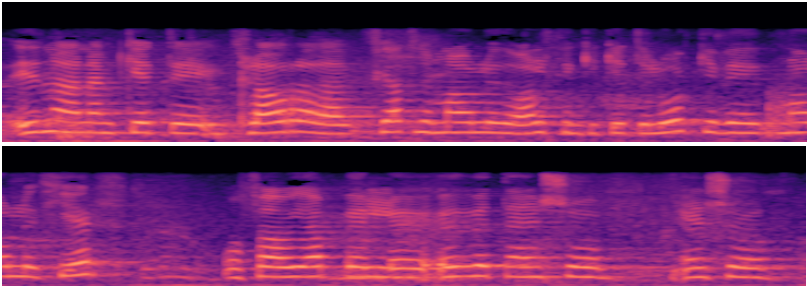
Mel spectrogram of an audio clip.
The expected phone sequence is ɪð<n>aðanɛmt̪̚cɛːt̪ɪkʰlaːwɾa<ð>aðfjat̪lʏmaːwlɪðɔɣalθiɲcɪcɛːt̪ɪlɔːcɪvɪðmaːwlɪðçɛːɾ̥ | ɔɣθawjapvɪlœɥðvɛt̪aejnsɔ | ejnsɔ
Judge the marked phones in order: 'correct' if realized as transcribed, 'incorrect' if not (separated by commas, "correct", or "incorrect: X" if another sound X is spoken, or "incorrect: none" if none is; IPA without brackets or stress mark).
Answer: correct, correct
